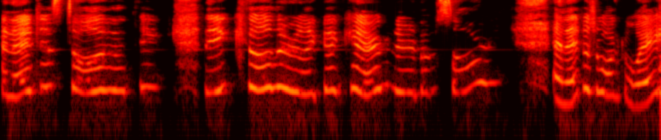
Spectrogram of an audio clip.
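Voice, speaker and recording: Very high-pitched woman reacting to a movie. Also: quick pace. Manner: emotional, loud and profane outbursts. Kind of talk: first-watch movie reaction commentary. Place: at home.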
